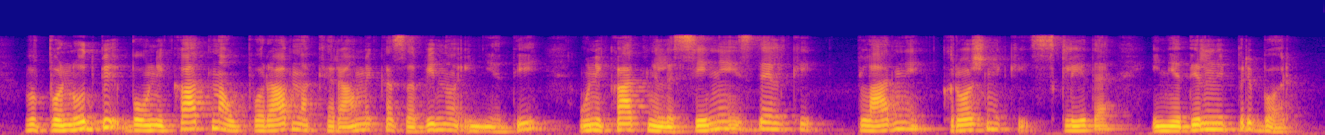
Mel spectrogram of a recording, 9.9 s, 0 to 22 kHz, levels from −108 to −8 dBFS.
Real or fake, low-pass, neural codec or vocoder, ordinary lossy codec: real; 7.2 kHz; none; none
